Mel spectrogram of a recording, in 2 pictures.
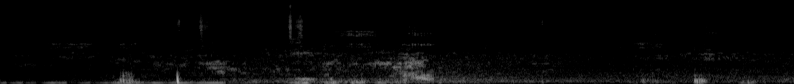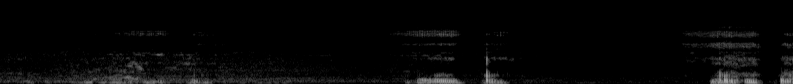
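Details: Sleeping Doberman snoring in uneven, rough breaths, deep rumbling bursts separated by quieter stretches, with two louder snores near the end.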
